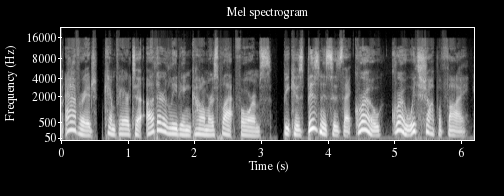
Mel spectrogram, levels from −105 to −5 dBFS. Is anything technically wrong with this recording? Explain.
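Yes. Small hiccups recur across the whole speech clip, giving it a faintly unsteady, slightly hurried tempo. The cause is clock drift between sender and receiver. The sending side's audio clock runs fast, by roughly 4 percent, so samples arrive quicker than the receiver plays them out. Its jitter buffer keeps filling up, and the receiver has to shed audio again and again to keep the delay from growing.

From 0.03 s to 6.2 s, the clip carries repeated timing corrections. They are heard as brief skips at uneven intervals, each too small to register as a dropout but together making the pacing feel nudged forward. The receiver is trimming short pieces out of the stream to match a sender running at 104 percent speed. Every edit goes the same way, a cut rather than a repeat, which is why the speech seems clipped along rather than stretched.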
